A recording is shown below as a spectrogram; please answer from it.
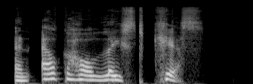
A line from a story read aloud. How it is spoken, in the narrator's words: I said tightly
